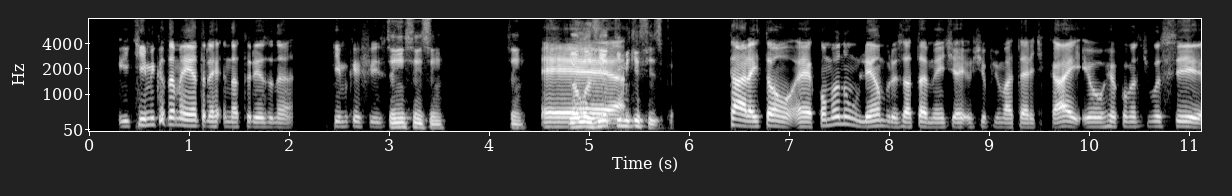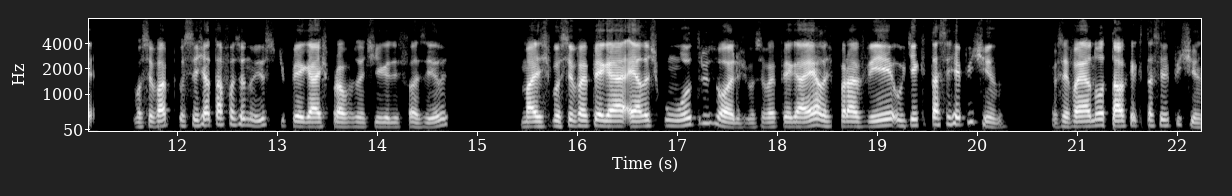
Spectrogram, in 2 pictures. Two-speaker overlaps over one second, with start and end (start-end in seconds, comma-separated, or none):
none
